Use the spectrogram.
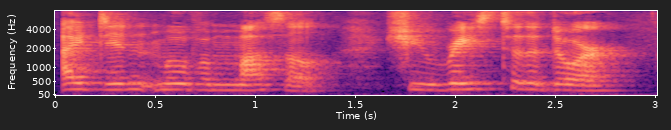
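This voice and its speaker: A woman narrating a children's story aloud in an expressive read-aloud style. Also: mid-range voice, unhurried, roomy sound.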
